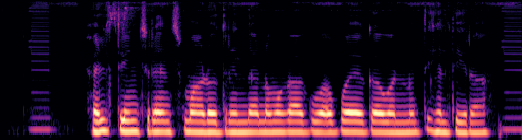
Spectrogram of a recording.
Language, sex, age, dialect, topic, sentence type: Kannada, male, 31-35, Coastal/Dakshin, banking, question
